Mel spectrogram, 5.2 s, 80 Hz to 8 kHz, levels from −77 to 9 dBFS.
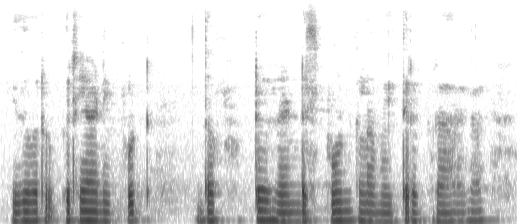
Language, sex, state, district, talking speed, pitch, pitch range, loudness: Tamil, male, Tamil Nadu, Kanyakumari, 105 wpm, 125 Hz, 120-130 Hz, -20 LUFS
